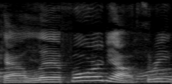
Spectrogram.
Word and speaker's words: California: California. 4-3. California. 4 syllables. Stress the third.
